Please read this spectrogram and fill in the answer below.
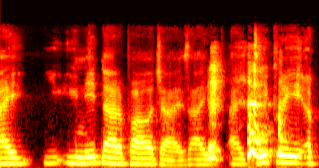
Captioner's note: laughs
